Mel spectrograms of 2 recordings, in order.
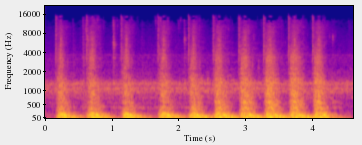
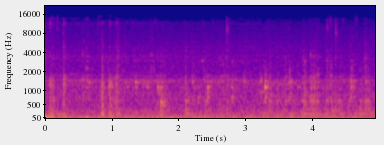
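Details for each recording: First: Shurflo water pump in a bus conversion, plumbed straight from tank to sink with no accumulator, run at full tap flow: low thudding pulses about twice a second as the pump kicks on and off, short cycling; Pentair Shurflo bladder accumulator tank to be fitted. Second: Shurflo water pump in a bus conversion, after adding a Pentair Shurflo accumulator tank and with the tap only partly opened: short whirring bursts about a second long roughly every five seconds; short cycling reduced.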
